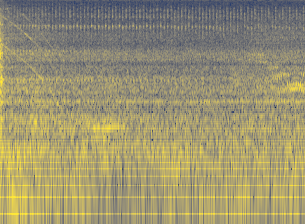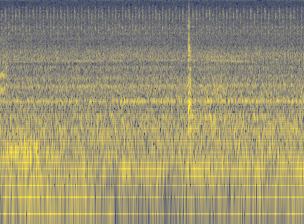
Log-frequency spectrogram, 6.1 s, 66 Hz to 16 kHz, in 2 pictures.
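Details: Malaysian-spec 2023 Honda Accord 1.5 TC-P, 1.5-litre L15BH turbo petrol inline-four, CVT: remote engine start, then steady even idle hum with no knocks, misses or whine; healthy.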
